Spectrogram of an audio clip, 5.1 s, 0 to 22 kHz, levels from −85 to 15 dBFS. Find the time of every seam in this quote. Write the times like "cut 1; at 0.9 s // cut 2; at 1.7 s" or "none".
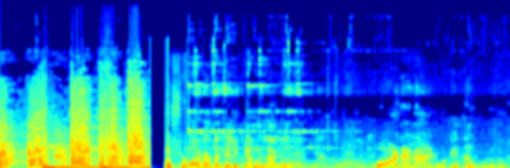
cut 1; at 1.8 s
